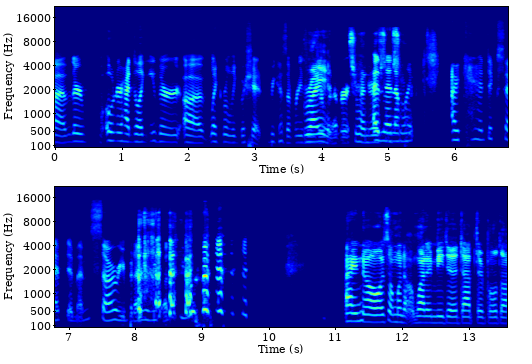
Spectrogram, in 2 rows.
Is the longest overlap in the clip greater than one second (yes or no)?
yes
